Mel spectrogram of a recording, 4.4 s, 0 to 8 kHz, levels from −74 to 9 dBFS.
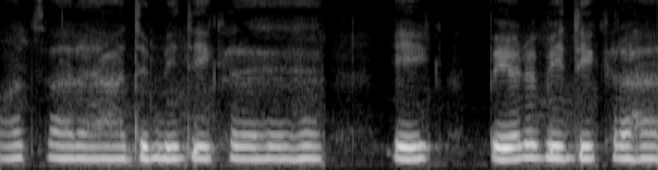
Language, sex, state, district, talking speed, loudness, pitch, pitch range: Hindi, female, Jharkhand, Deoghar, 150 wpm, -16 LUFS, 220 Hz, 215-220 Hz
